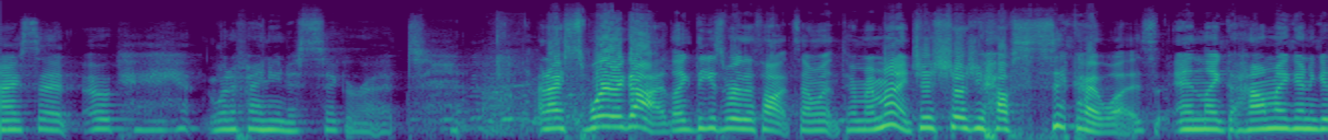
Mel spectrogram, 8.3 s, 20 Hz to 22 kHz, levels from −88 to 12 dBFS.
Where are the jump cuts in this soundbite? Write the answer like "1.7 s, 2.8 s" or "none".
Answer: 1.2 s, 3.0 s, 5.7 s, 7.3 s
